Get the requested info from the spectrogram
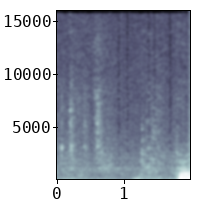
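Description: Faint computer keyboard clicks as code is typed: a few light, irregular taps in the first half, over a low steady hum.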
